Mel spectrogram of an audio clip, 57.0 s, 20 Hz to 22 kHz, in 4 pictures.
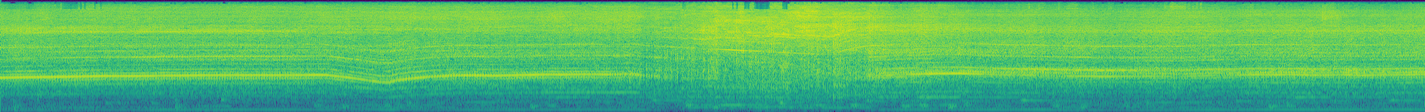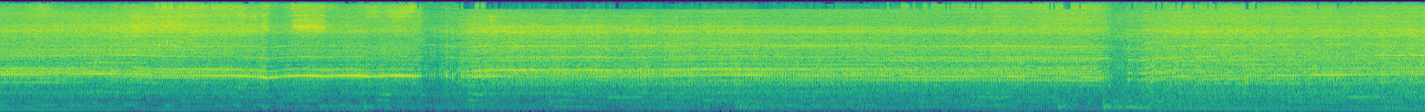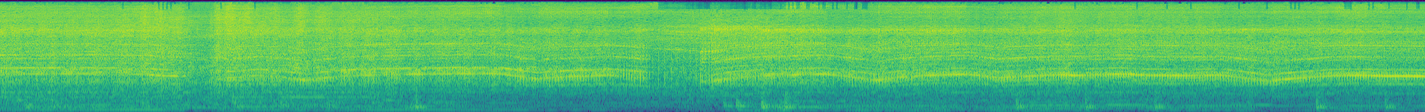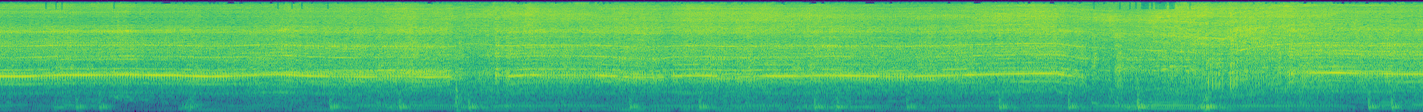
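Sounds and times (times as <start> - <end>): power tool motor whining: 0.0 - 56.9.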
